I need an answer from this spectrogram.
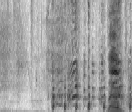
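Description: Chicken clucking: several short, sharp clucks in an uneven rhythm, ending in a longer, louder squawk.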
